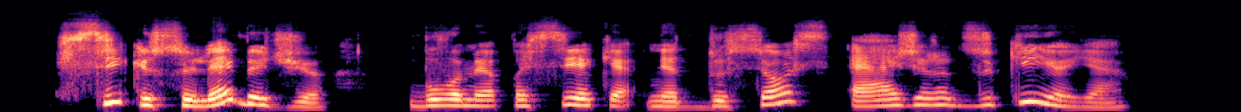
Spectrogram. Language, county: Lithuanian, Utena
